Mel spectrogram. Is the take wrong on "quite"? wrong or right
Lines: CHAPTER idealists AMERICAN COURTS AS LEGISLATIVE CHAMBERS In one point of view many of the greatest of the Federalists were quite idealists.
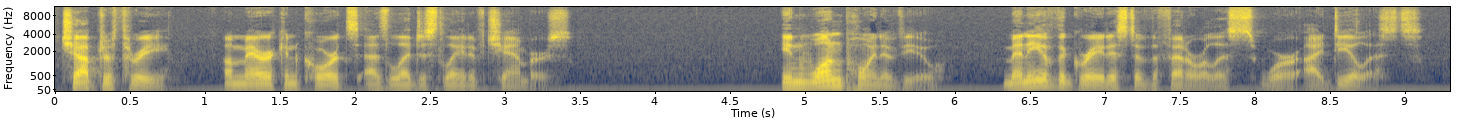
wrong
